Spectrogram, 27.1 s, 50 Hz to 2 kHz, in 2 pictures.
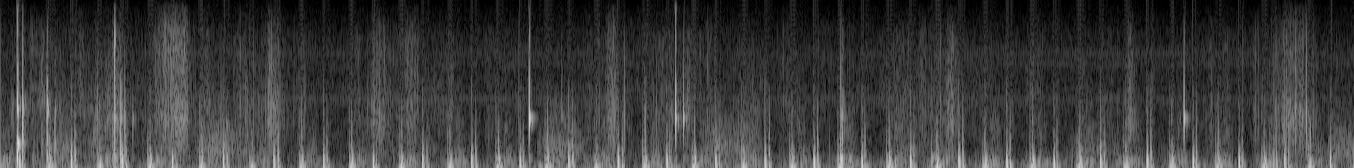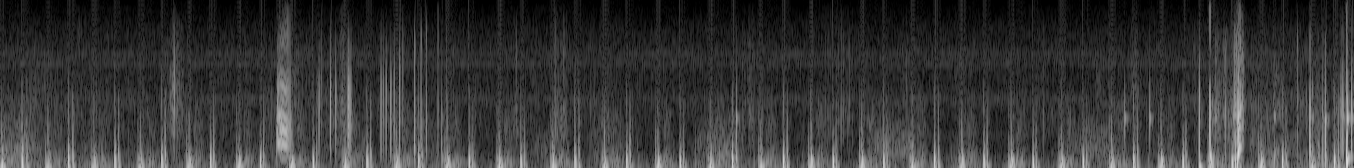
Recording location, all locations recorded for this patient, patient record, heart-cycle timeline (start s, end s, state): pulmonary valve (PV)
aortic valve (AV)+pulmonary valve (PV)+tricuspid valve (TV)+mitral valve (MV)
#Age: Child
#Sex: Female
#Height: 114.0 cm
#Weight: 17.7 kg
#Pregnancy status: False
#Murmur: Present
#Murmur locations: aortic valve (AV)+pulmonary valve (PV)+tricuspid valve (TV)
#Most audible location: tricuspid valve (TV)
#Systolic murmur timing: Early-systolic
#Systolic murmur shape: Decrescendo
#Systolic murmur grading: I/VI
#Systolic murmur pitch: Low
#Systolic murmur quality: Blowing
#Diastolic murmur timing: nan
#Diastolic murmur shape: nan
#Diastolic murmur grading: nan
#Diastolic murmur pitch: nan
#Diastolic murmur quality: nan
#Outcome: Abnormal
#Campaign: 2014 screening campaign
0.00	0.04	S1
0.04	0.14	systole
0.14	0.26	S2
0.26	0.46	diastole
0.46	0.58	S1
0.58	0.70	systole
0.70	0.80	S2
0.80	0.96	diastole
0.96	1.08	S1
1.08	1.18	systole
1.18	1.30	S2
1.30	1.48	diastole
1.48	1.58	S1
1.58	1.70	systole
1.70	1.80	S2
1.80	1.98	diastole
1.98	2.10	S1
2.10	2.22	systole
2.22	2.32	S2
2.32	2.48	diastole
2.48	2.60	S1
2.60	2.72	systole
2.72	2.82	S2
2.82	2.98	diastole
2.98	3.10	S1
3.10	3.22	systole
3.22	3.32	S2
3.32	3.48	diastole
3.48	3.60	S1
3.60	3.72	systole
3.72	3.80	S2
3.80	3.98	diastole
3.98	4.10	S1
4.10	4.20	systole
4.20	4.30	S2
4.30	4.46	diastole
4.46	4.58	S1
4.58	4.70	systole
4.70	4.80	S2
4.80	4.96	diastole
4.96	5.06	S1
5.06	5.18	systole
5.18	5.28	S2
5.28	5.44	diastole
5.44	5.56	S1
5.56	5.66	systole
5.66	5.76	S2
5.76	5.94	diastole
5.94	6.04	S1
6.04	6.16	systole
6.16	6.26	S2
6.26	6.42	diastole
6.42	6.54	S1
6.54	6.64	systole
6.64	6.74	S2
6.74	6.92	diastole
6.92	7.02	S1
7.02	7.14	systole
7.14	7.22	S2
7.22	7.40	diastole
7.40	7.52	S1
7.52	7.62	systole
7.62	7.72	S2
7.72	7.88	diastole
7.88	8.00	S1
8.00	8.12	systole
8.12	8.22	S2
8.22	8.38	diastole
8.38	8.48	S1
8.48	8.60	systole
8.60	8.70	S2
8.70	8.86	diastole
8.86	8.98	S1
8.98	9.08	systole
9.08	9.18	S2
9.18	9.34	diastole
9.34	9.46	S1
9.46	9.56	systole
9.56	9.66	S2
9.66	9.82	diastole
9.82	9.94	S1
9.94	10.04	systole
10.04	10.14	S2
10.14	10.30	diastole
10.30	10.40	S1
10.40	10.52	systole
10.52	10.60	S2
10.60	10.76	diastole
10.76	10.88	S1
10.88	10.98	systole
10.98	11.08	S2
11.08	11.22	diastole
11.22	11.34	S1
11.34	11.44	systole
11.44	11.54	S2
11.54	11.68	diastole
11.68	11.80	S1
11.80	11.90	systole
11.90	12.00	S2
12.00	12.16	diastole
12.16	12.26	S1
12.26	12.36	systole
12.36	12.46	S2
12.46	12.62	diastole
12.62	12.74	S1
12.74	12.82	systole
12.82	12.92	S2
12.92	13.06	diastole
13.06	13.18	S1
13.18	13.28	systole
13.28	13.36	S2
13.36	13.52	diastole
13.52	13.64	S1
13.64	13.74	systole
13.74	13.84	S2
13.84	13.98	diastole
13.98	14.10	S1
14.10	14.20	systole
14.20	14.30	S2
14.30	14.44	diastole
14.44	14.56	S1
14.56	14.66	systole
14.66	14.76	S2
14.76	14.92	diastole
14.92	15.02	S1
15.02	15.14	systole
15.14	15.24	S2
15.24	15.40	diastole
15.40	15.50	S1
15.50	15.62	systole
15.62	15.72	S2
15.72	15.90	diastole
15.90	16.02	S1
16.02	16.12	systole
16.12	16.20	S2
16.20	16.36	diastole
16.36	16.52	S1
16.52	16.64	systole
16.64	16.74	S2
16.74	16.96	diastole
16.96	17.08	S1
17.08	17.18	systole
17.18	17.28	S2
17.28	17.48	diastole
17.48	17.58	S1
17.58	17.70	systole
17.70	17.80	S2
17.80	17.98	diastole
17.98	18.10	S1
18.10	18.22	systole
18.22	18.30	S2
18.30	18.50	diastole
18.50	18.62	S1
18.62	18.72	systole
18.72	18.82	S2
18.82	19.04	diastole
19.04	19.16	S1
19.16	19.26	systole
19.26	19.36	S2
19.36	19.56	diastole
19.56	19.66	S1
19.66	19.78	systole
19.78	19.88	S2
19.88	20.10	diastole
20.10	20.20	S1
20.20	20.32	systole
20.32	20.42	S2
20.42	20.62	diastole
20.62	20.72	S1
20.72	20.84	systole
20.84	20.94	S2
20.94	21.12	diastole
21.12	21.24	S1
21.24	21.36	systole
21.36	21.44	S2
21.44	21.62	diastole
21.62	21.74	S1
21.74	21.84	systole
21.84	21.94	S2
21.94	22.12	diastole
22.12	22.24	S1
22.24	22.36	systole
22.36	22.44	S2
22.44	22.64	diastole
22.64	22.74	S1
22.74	22.86	systole
22.86	22.96	S2
22.96	23.12	diastole
23.12	23.24	S1
23.24	23.36	systole
23.36	23.46	S2
23.46	23.62	diastole
23.62	23.74	S1
23.74	23.84	systole
23.84	23.94	S2
23.94	24.12	diastole
24.12	24.24	S1
24.24	24.36	systole
24.36	24.44	S2
24.44	24.62	diastole
24.62	24.74	S1
24.74	24.86	systole
24.86	24.96	S2
24.96	25.12	diastole
25.12	25.22	S1
25.22	25.34	systole
25.34	25.44	S2
25.44	25.60	diastole
25.60	25.72	S1
25.72	25.84	systole
25.84	25.98	S2
25.98	26.12	diastole
26.12	26.22	S1
26.22	26.34	systole
26.34	26.44	S2
26.44	26.64	diastole
26.64	26.74	S1
26.74	26.96	systole
26.96	27.06	S2
27.06	27.09	diastole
